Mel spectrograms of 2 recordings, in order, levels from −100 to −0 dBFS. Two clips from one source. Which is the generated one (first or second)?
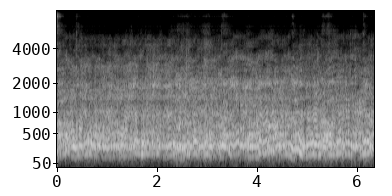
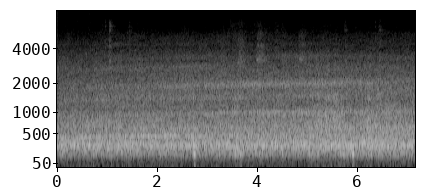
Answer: first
